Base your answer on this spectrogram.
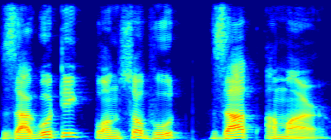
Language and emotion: Assamese, neutral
